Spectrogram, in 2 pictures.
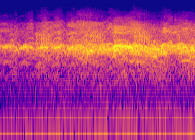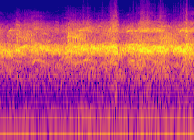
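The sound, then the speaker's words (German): A noisy black-headed gull colony near Bitterfeld, where a rare Mediterranean gull nests among them, gives dense, harsh, overlapping squawks and calls that form a loud, unbroken wall of sound throughout. “diese seltene Möwe, die dort bei Bitterfeld ein Heim gefunden hat, inmitten der echt krachig lärmigen Lachmöwen. Hier kann man mal hören, wie das da wirklich klingt.”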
